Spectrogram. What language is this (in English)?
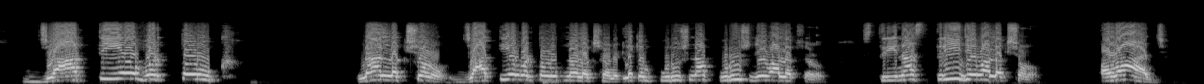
Gujarati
